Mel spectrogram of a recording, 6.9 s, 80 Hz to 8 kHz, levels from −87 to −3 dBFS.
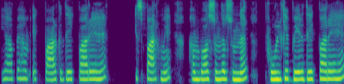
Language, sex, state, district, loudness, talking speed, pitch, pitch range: Hindi, female, Chhattisgarh, Bastar, -19 LUFS, 190 wpm, 265 Hz, 255-275 Hz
